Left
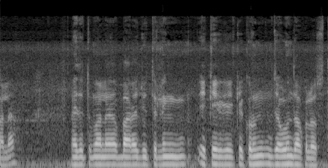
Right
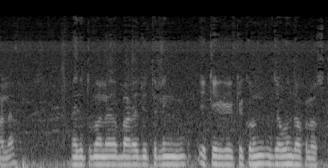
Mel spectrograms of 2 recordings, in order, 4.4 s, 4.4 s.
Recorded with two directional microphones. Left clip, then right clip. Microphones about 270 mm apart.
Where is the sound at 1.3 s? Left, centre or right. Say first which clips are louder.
Left 7 dB; centre.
